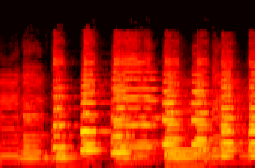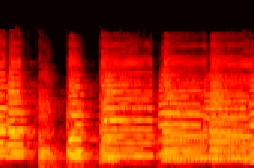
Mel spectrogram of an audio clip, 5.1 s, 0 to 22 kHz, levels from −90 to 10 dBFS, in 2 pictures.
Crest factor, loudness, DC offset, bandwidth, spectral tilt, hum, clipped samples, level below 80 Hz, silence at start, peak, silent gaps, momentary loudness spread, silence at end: 18 dB; -25 LUFS; under 0.1%; 11.5 kHz; -3.5 dB/octave; none; under 0.1%; -60 dBFS; 0 s; -8 dBFS; none; 6 LU; 0 s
